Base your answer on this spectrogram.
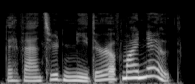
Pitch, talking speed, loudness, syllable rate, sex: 225 Hz, 215 wpm, -16 LUFS, 6.4 syllables/s, female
